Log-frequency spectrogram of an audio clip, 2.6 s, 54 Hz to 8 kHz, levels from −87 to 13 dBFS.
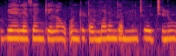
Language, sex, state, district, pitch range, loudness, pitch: Telugu, female, Andhra Pradesh, Visakhapatnam, 255-265 Hz, -15 LUFS, 255 Hz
